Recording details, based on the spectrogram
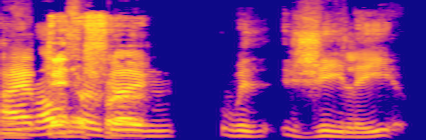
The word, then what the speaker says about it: Gigli: It is pronounced Gigli, rhyming with really.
